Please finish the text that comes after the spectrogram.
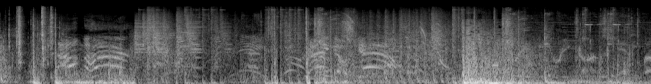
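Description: Rapid gunfire in the mobile shooter Call of Duty Mobile, dense loud bursts and repeated shots with in-game voices shouting over the battle.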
